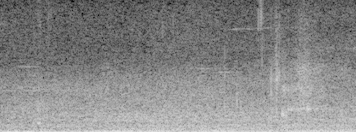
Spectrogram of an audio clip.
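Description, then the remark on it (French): Steady street traffic with cars rumbling past, a loud continuous wash of engine and road noise filling the short stretch with no clear pauses. “Des voitures, mais je pense pas qu'elles manifestent.”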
